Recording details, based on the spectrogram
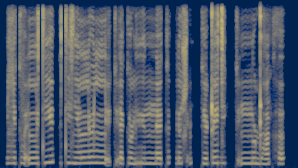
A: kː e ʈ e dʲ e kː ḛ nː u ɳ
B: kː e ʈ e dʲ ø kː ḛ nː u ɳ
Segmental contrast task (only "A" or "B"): A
